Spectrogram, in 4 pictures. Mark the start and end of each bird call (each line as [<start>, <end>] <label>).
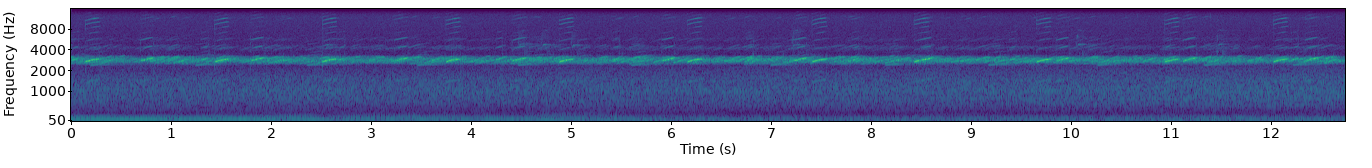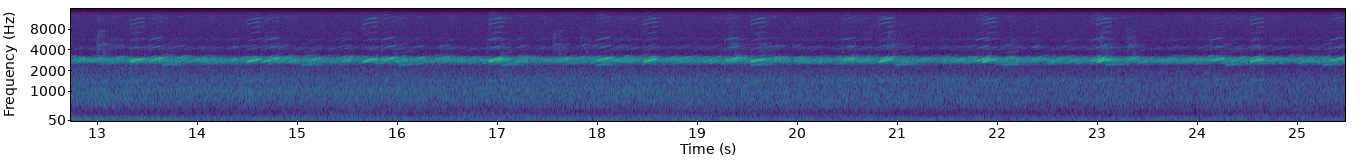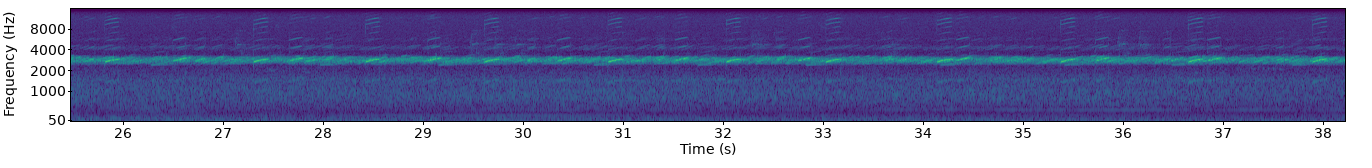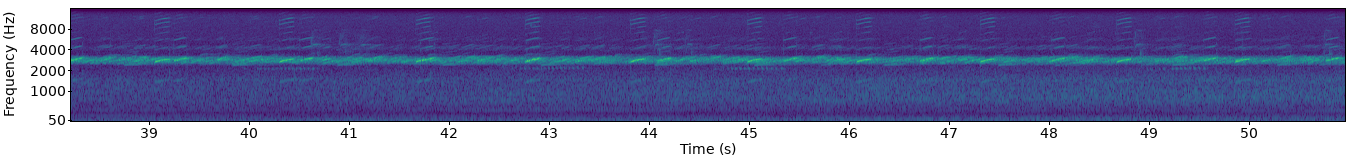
[11.32, 11.62] American Robin (Turdus migratorius)
[12.93, 13.22] American Robin (Turdus migratorius)
[50.62, 50.92] American Robin (Turdus migratorius)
